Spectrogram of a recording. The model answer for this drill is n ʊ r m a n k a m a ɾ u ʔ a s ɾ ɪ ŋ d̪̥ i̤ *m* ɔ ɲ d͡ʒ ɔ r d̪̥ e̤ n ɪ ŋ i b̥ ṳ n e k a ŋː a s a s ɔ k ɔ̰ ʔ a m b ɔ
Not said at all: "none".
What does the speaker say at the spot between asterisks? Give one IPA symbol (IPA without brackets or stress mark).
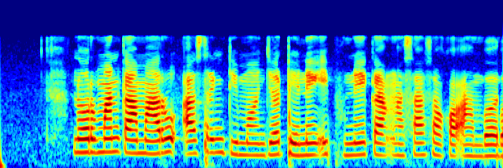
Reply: m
